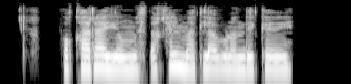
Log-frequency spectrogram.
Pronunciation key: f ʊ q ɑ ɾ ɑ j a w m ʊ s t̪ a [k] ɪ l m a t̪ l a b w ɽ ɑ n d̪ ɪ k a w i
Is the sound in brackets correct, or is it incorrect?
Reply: incorrect: q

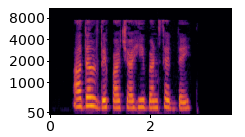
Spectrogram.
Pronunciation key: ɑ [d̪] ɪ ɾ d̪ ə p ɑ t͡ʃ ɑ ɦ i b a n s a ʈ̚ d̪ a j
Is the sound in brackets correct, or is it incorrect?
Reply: correct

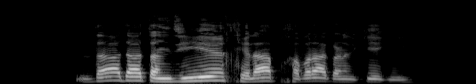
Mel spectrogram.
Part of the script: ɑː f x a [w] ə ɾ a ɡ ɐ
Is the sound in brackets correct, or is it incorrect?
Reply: incorrect: b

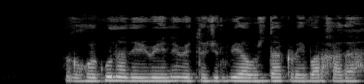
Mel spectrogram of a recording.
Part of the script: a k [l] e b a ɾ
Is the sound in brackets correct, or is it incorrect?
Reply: incorrect: ɽ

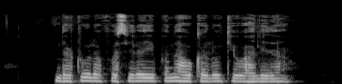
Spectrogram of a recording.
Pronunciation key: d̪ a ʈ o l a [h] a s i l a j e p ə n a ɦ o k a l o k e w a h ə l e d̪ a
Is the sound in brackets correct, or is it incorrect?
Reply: incorrect: f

